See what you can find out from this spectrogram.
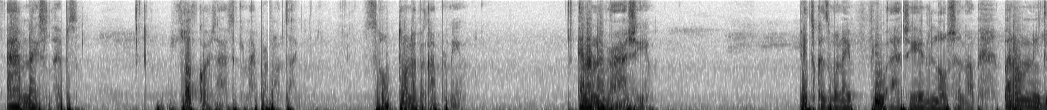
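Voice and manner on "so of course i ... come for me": whispered, a little louder than a secret. Acted. Whispering a boast about her breath to listeners. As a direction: hush it like a confident secret. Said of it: "whispered boast".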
